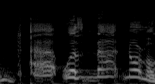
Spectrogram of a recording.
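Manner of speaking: high, slow, stunned, disbelieving realization. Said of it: "and you're like".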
